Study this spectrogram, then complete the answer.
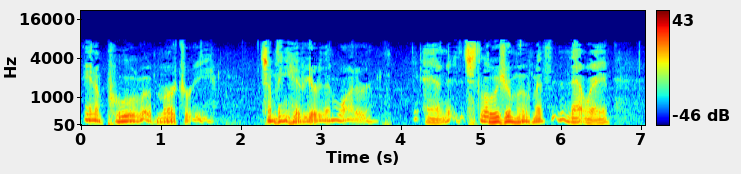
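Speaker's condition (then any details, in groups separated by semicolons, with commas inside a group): Parkinson's disease; onset in late 60s, began as tremor in one finger of left hand, tremor then grew larger; about 9 years since first symptoms, uncontrollable left-hand shake, joint rigidity, slowed movement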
